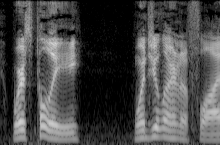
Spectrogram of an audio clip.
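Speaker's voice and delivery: normal talking voice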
